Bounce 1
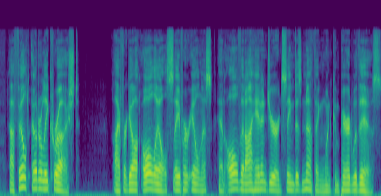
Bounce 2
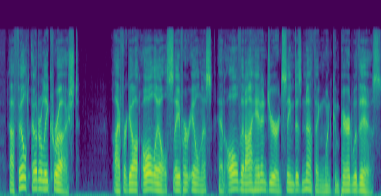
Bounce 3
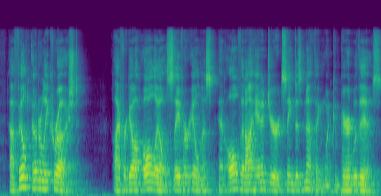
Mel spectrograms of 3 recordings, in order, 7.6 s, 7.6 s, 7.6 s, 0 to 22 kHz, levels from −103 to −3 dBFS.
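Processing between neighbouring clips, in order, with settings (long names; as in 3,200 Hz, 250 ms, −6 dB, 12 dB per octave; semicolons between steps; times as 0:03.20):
low-shelf EQ 190 Hz −4 dB; level +1 dB
rectangular room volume 1,000 cubic metres, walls furnished, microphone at 1.2 metres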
